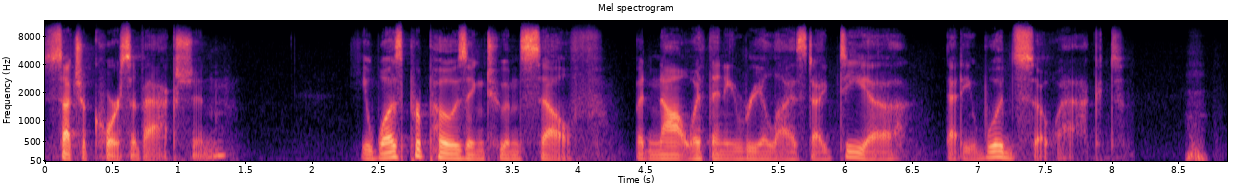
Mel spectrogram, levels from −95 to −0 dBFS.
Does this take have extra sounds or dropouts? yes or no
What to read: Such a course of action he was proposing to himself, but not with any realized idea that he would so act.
yes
